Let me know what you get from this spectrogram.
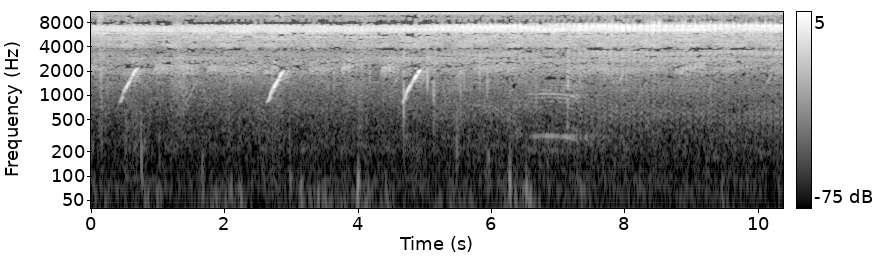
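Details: Three loud upward-swooping whistles from a baby frog, spaced about two seconds apart, then quieter, with a steady high-pitched insect drone throughout.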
